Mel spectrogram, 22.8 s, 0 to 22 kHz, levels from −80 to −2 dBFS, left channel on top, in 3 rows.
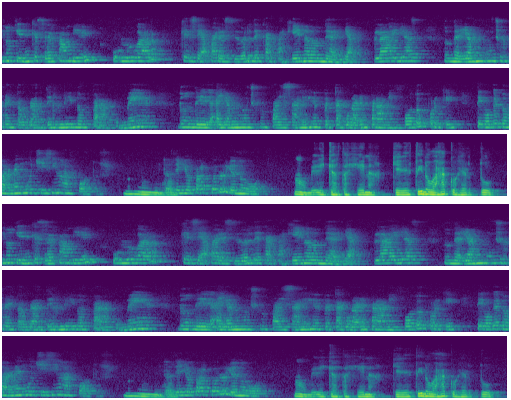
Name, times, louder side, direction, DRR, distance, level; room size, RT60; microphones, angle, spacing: voice 1, 0.0-1.3 1.7-2.3 2.7-5.3 5.6-6.2 6.6-9.8 10.2-14.4 14.7-16.8 17.5-19.1, left 1 dB, 30° left, -3 dB, 4.6 m, -30 dB
voice 2, 17.0-17.8 19.6-22.6, left 3 dB, 80° left, 15 dB, 0.7 m, -22 dB
11.5 x 6.3 x 7.6 m, 0.62 s
head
